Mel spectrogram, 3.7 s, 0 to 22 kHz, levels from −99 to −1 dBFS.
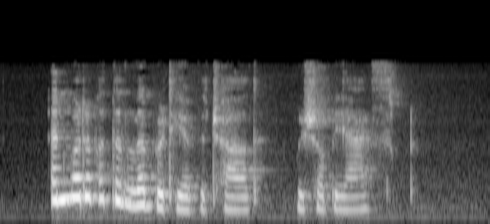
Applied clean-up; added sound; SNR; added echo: none; none; none; none.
